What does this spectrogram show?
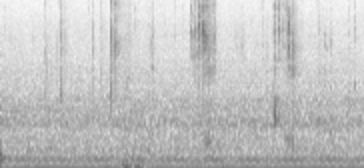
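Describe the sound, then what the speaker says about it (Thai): Close, crisp bites into hot, crispy Vietnamese pizza crust on rice paper, a few crunchy snaps around one, one-and-a-half and two seconds over a steady low background hum. "อยากให้ทุกคนฟังเสียงแป้งมากๆเลย ก็คือต้องกินตอนร้อนๆนะคะ จะได้กรอบอร่อยมาค่ะ"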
